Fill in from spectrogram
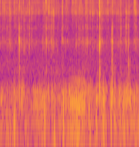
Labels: {"label": "biophony", "recorder": "HydroMoth"}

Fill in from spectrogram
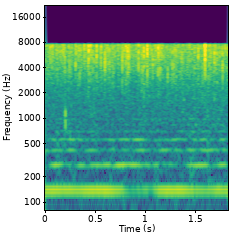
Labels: {"label": "biophony, midshipman", "recorder": "SoundTrap 500"}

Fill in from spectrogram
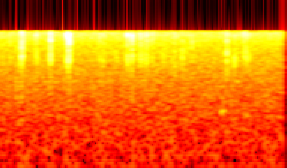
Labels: {"label": "ambient", "recorder": "HydroMoth"}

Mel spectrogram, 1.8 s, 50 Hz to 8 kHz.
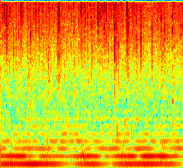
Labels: {"label": "biophony, midshipman", "recorder": "SoundTrap 500"}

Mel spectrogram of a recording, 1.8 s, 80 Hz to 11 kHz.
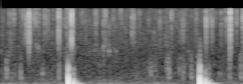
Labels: {"label": "biophony, double pulse", "recorder": "SoundTrap 300"}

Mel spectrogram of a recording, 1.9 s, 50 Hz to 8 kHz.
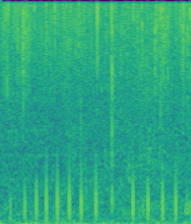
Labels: {"label": "biophony, pulse", "recorder": "SoundTrap 500"}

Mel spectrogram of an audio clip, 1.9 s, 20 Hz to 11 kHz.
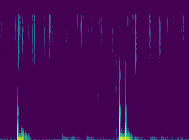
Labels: {"label": "biophony, double pulse", "recorder": "SoundTrap 300"}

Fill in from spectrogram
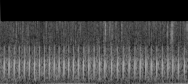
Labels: {"label": "biophony, rattle", "recorder": "SoundTrap 500"}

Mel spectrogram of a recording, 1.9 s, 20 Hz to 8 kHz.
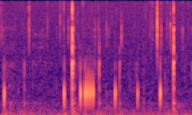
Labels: {"label": "biophony, knock croak", "recorder": "SoundTrap 300"}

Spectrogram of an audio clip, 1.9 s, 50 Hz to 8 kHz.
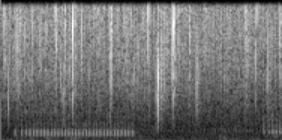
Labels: {"label": "biophony, croak", "recorder": "SoundTrap 500"}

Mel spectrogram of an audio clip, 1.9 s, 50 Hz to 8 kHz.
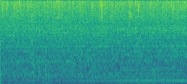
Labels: {"label": "anthrophony, boat engine", "recorder": "SoundTrap 300"}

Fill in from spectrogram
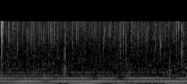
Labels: {"label": "biophony, midshipman", "recorder": "SoundTrap 500"}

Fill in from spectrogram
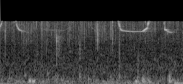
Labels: {"label": "biophony, dolphin", "recorder": "SoundTrap 500"}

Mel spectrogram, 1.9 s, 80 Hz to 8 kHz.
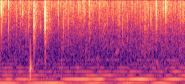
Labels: {"label": "biophony, midshipman", "recorder": "SoundTrap 500"}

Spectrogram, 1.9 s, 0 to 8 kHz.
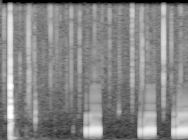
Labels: {"label": "biophony, knock croak", "recorder": "SoundTrap 300"}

